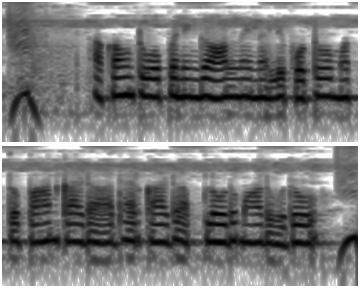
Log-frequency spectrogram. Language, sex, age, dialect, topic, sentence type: Kannada, female, 18-24, Coastal/Dakshin, banking, question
